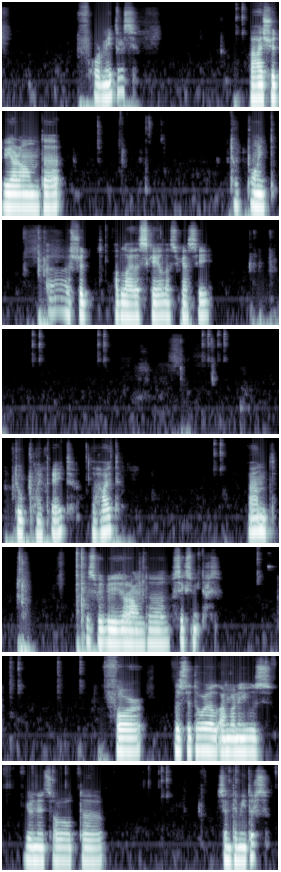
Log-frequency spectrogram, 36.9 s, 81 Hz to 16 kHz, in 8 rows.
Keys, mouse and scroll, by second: 3.9-9.8 drag, 12.1 Tab, 13.5 ctrl+a, 15.4-17.2 drag, 17.4-20.3 drag, 22.0-24.6 drag, 26.1 scroll down 2, 26.3-27.3 middle drag, 27.5-27.8 scroll down 1, 27.8 middle drag, 28.0-28.6 scroll up 2, 28.6-29.0 middle drag, 29.4 shift+middle drag, 32.0 click, 33.0 click, 34.9-36.2 drag.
